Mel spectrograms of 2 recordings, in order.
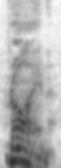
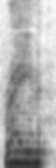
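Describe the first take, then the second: First: The vowel sounds like the 'eye' in my. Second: The vowel sounds like the 'ay' in day.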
